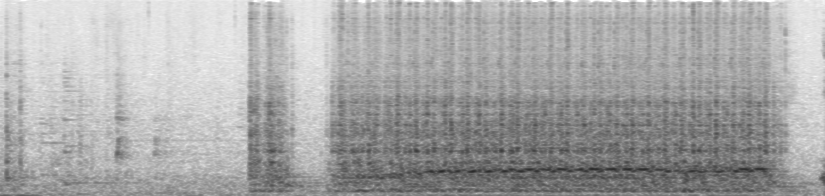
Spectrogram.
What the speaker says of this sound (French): nous allons faire les coutures standards de deux côtés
